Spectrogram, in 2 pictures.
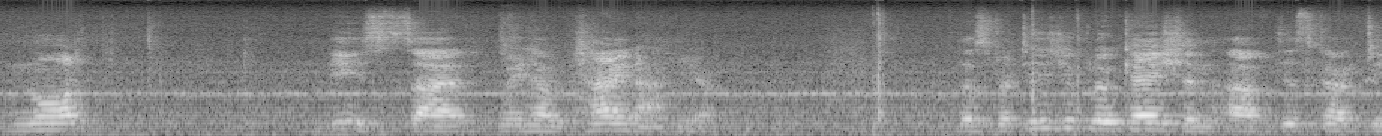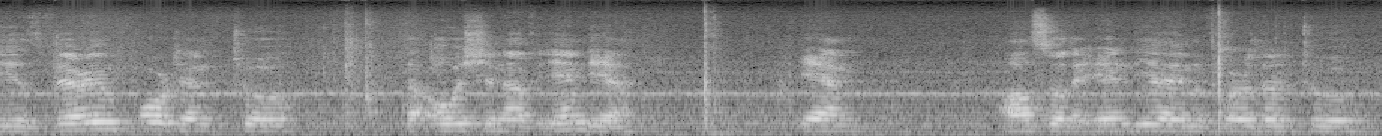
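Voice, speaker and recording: A man in his forties with an Afghan accent, a physician giving a formal lecture in a halting way, with many pauses and fillers. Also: fairly high pitch. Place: auditorium at a medical center. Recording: echoey hall recorded from far off, noisy.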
